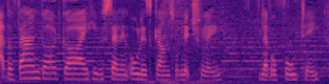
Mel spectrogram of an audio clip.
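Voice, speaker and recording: Over music in the background, a woman talks at a fairly quick pace. Her pitch is medium, with ordinary pitch variation. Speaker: gaming YouTuber. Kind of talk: video game commentary. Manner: casual.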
